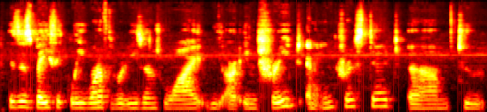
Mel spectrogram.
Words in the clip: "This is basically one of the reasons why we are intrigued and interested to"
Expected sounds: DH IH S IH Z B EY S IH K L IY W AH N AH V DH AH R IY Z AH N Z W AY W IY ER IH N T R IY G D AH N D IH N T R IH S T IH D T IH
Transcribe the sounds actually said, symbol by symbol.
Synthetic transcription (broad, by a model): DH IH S IH Z B EY S IH K L IY W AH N AH V DH AH R IY Z AH N Z W AY W IY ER IH N T R IY G D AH N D IH N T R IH S T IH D T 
